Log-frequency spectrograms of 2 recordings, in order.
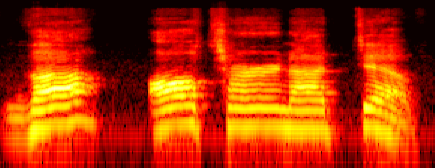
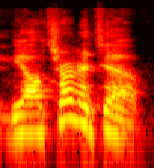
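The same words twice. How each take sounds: First: "alternative" very slow, each syllable apart and punched loud. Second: Said in the usual way. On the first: Shown as a demonstration. Teacher counting syllables for a haiku line, "alternative" syllable by syllable.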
